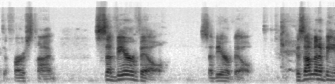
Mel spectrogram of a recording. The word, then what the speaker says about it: Sevierville: You pronounce it right the first time. Sevierville.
